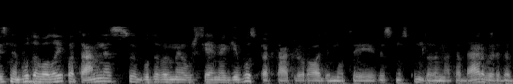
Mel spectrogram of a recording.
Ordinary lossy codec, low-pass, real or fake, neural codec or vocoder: MP3, 24 kbps; 7.2 kHz; real; none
